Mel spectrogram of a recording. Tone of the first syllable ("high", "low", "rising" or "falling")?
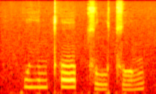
high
